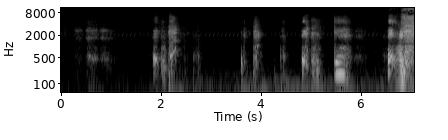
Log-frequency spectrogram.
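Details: Strong sneezes during a tree-pollen allergy bout, held back despite being too strong to stifle: several muffled sneezes with quick breaths between, ending in one full, explosive helpless sneeze.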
